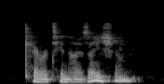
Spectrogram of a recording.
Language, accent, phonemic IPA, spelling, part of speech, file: English, Southern England, /kəˌɹætɪnaɪˈzeɪʃən/, keratinization, noun, LL-Q1860 (eng)-keratinization.wav
- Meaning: The process by which cells from beneath the skin are converted to hair and nails (made of keratin)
